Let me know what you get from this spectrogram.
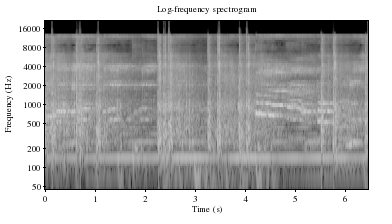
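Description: Aerial fireworks bursting in several sharp bangs over the display's music soundtrack, which holds a steady low note under a melody.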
